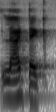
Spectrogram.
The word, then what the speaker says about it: LaTeX: lat though it's looks like latex it's not latex you have to pronounce it as latte okay it kind of ends with a k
